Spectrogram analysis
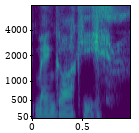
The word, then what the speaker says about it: Mangoky: And Mangok is actually spelled with a Y at the end.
